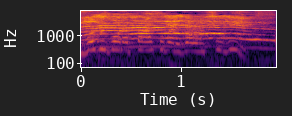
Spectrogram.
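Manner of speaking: high, fast, loud panicked cry, blurted out.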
